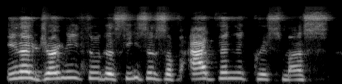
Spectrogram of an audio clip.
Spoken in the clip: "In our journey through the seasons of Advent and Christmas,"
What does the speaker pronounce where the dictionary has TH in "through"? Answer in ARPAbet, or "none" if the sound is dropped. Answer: TH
